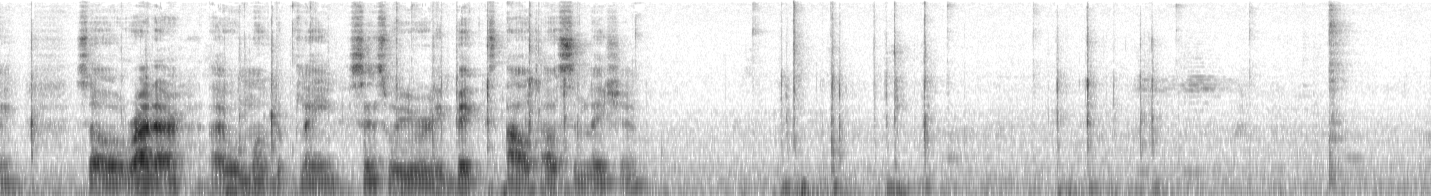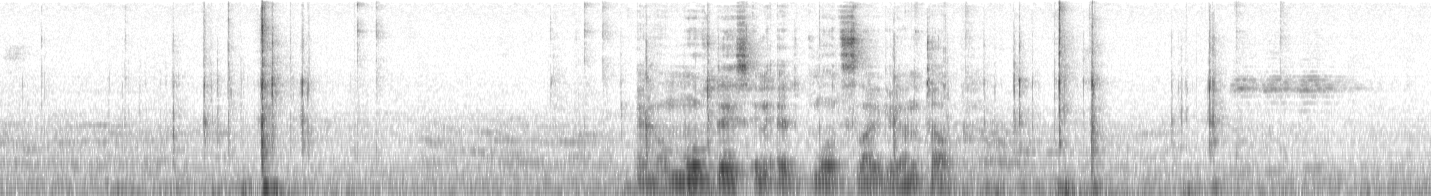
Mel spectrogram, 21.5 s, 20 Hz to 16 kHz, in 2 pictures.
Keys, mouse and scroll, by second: 2.0 right click, 11.5 scroll down 2, 11.6 KP_3, 13.2 right click, 14.9 right click.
